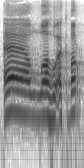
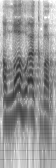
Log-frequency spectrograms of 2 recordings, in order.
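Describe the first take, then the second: First: "الله أكبر" with a long, loud opening "aa"; questioning stretched alef. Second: Said in the usual way. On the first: Shown as a demonstration. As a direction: turn it into a question by lengthening the first vowel of "الله". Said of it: "بيسأل". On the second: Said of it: "فالسؤال ليس خبر".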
